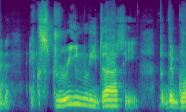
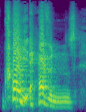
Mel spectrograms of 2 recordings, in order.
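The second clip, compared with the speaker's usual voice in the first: slow, astonished cry, higher and louder; cried out; 5 semitones higher, 5 dB louder, slower than usual. A narrator's reading. The inspector seeing the true face, crying out astonished. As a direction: draw it out in shock. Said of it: "cried the inspector".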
